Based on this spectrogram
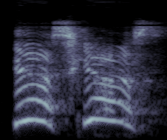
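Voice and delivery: high, loud eager cry; children crying out. A narrator's reading. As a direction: shout it out like excited kids. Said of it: "the children cried".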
